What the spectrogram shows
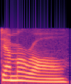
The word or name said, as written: Demerol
